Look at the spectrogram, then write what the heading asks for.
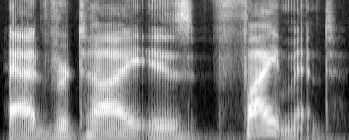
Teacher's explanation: The stress is on the second syllable, vert.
